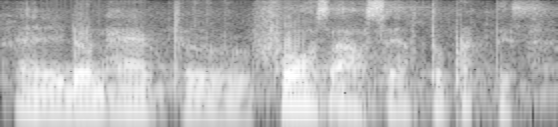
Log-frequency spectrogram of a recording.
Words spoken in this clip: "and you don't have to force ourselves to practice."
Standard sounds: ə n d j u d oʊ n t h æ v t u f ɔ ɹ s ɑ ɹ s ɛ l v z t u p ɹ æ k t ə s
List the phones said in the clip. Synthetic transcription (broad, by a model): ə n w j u d oʊ n t h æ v t u f ɔ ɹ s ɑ w s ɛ l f t u p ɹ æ k t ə s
